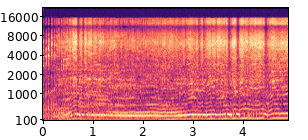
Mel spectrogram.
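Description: Dirt bike engine under way: the revs drop and pick up again in the first half-second, then hold steady, with a few small wobbles near the end.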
